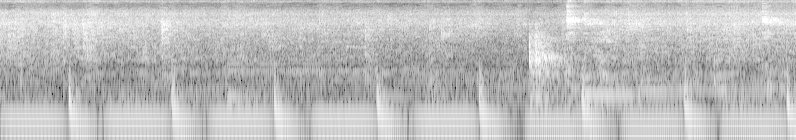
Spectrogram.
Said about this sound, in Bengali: তারপরে দিয়ে দেব পেঁয়াজ কুচি।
